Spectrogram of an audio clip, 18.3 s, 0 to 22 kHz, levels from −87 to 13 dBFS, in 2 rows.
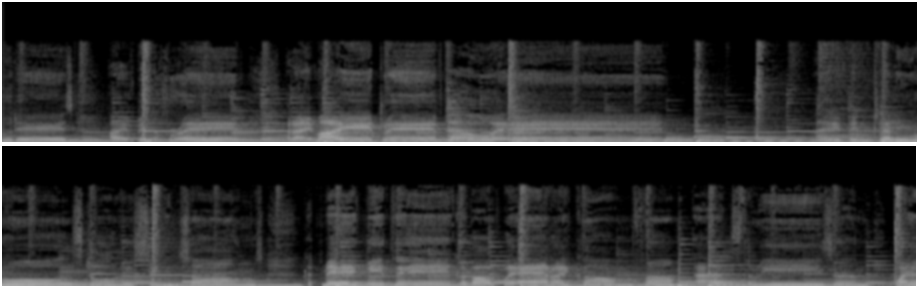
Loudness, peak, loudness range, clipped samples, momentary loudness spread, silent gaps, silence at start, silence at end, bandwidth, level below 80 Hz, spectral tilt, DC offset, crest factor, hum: -26 LUFS; -6 dBFS; 3 LU; under 0.1%; 9 LU; none; 0 s; 0 s; 16 kHz; -36 dBFS; -5.5 dB/octave; under 0.1%; 20 dB; none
